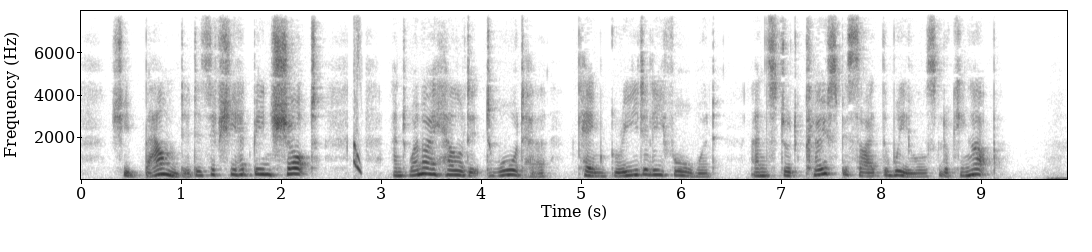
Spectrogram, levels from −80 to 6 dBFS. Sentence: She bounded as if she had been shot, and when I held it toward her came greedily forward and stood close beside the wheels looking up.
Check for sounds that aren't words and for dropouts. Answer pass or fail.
fail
